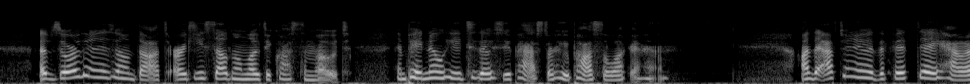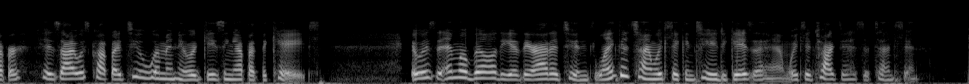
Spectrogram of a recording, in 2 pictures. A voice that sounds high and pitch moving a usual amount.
Yes: very high, 250 Hz; average, 4.0 semitones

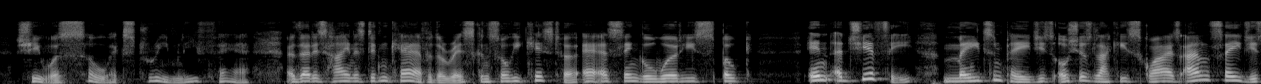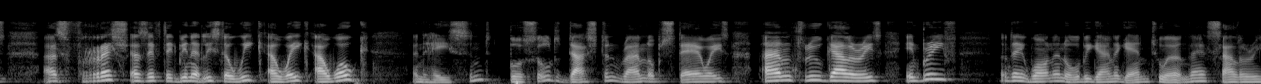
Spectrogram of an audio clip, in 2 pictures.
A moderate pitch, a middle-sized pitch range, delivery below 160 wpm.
No: medium, 145 Hz; average, 5.0 semitones; average, 165 wpm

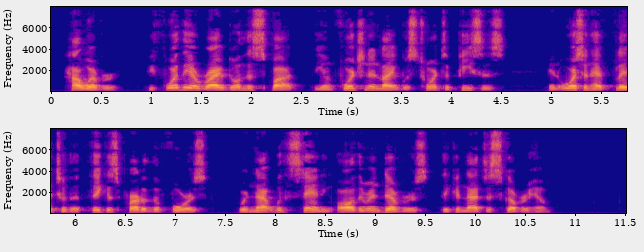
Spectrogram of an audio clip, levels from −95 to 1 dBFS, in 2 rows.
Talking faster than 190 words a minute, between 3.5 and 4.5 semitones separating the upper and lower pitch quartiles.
No: average, 180 wpm; average, 3.9 semitones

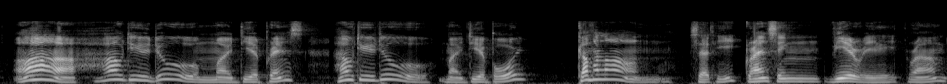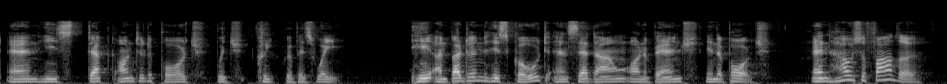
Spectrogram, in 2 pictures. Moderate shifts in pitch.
No: wide, 6.8 semitones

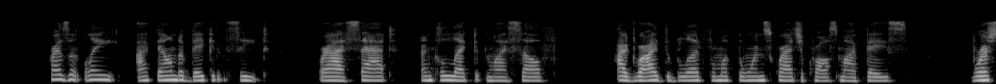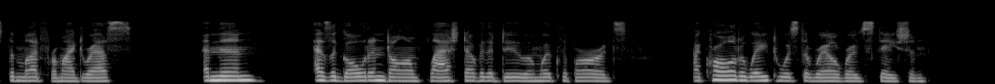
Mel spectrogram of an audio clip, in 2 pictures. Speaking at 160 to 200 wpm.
No: average, 150 wpm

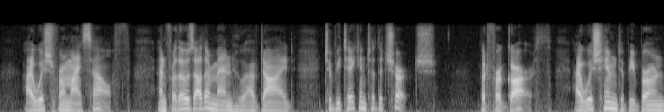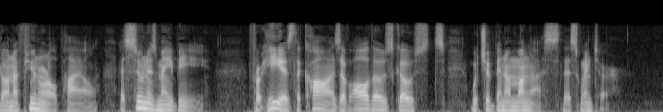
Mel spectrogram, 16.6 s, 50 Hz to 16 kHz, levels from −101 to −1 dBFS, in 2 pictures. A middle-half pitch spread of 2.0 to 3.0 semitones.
No: average, 4.2 semitones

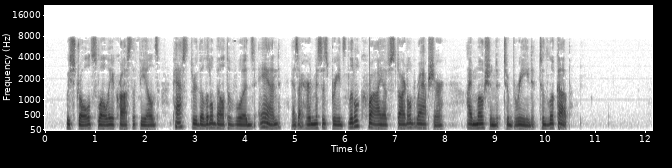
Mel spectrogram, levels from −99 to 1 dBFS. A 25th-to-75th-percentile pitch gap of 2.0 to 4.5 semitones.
Yes: average, 2.7 semitones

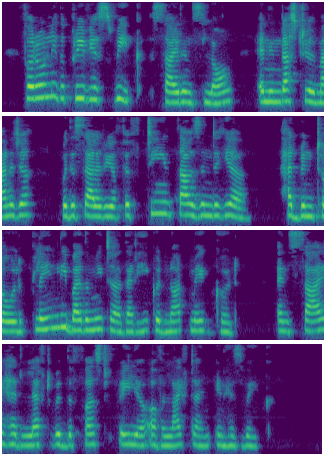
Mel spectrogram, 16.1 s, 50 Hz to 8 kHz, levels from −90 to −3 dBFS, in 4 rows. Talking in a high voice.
Yes: high, 235 Hz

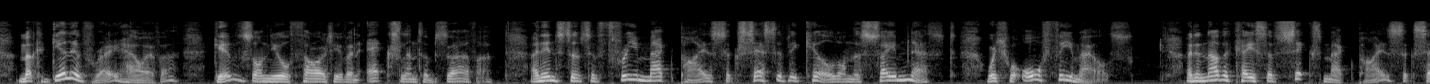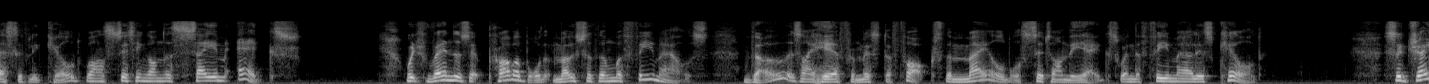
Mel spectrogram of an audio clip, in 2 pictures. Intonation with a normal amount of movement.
No: wide, 6.0 semitones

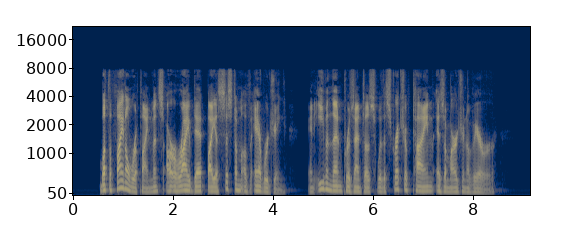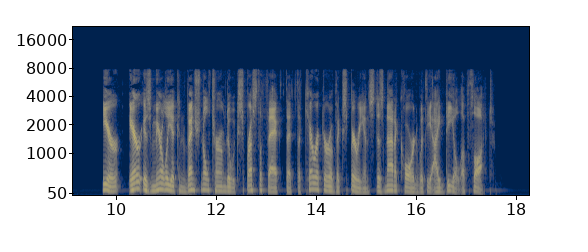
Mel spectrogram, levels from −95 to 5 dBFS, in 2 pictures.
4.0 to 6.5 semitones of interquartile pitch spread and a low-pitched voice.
Yes: average, 4.7 semitones; low, 105 Hz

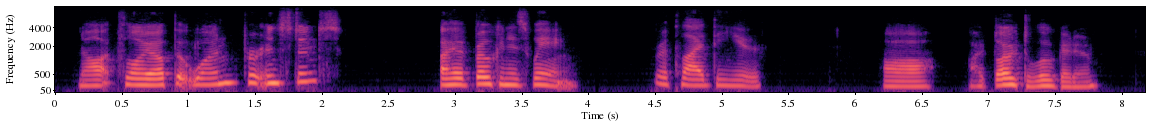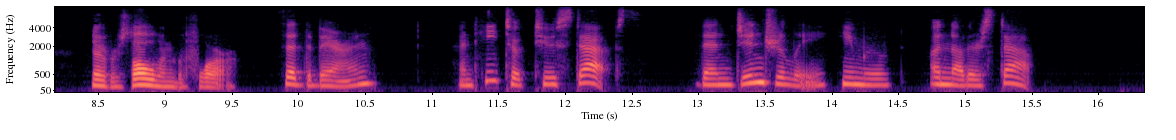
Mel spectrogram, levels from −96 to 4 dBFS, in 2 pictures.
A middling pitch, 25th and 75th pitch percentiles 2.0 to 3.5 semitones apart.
No: medium, 175 Hz; average, 4.0 semitones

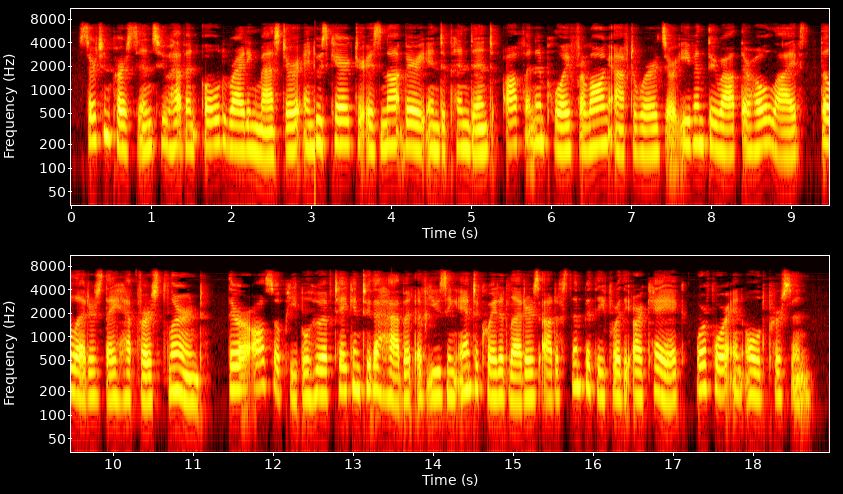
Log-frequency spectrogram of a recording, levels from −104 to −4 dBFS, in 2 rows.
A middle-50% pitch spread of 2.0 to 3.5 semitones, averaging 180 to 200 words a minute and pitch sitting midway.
Yes: average, 3.0 semitones; average, 185 wpm; medium, 180 Hz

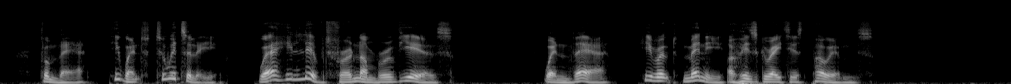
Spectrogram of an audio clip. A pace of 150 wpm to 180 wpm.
No: slow, 135 wpm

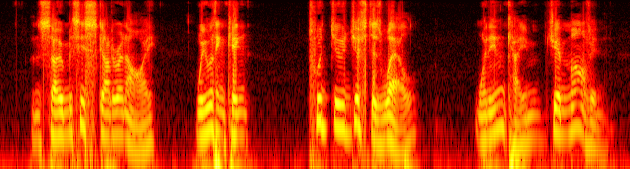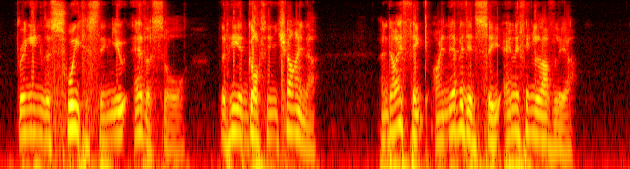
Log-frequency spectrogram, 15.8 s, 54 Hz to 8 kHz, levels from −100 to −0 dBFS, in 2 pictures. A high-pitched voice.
No: medium, 140 Hz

